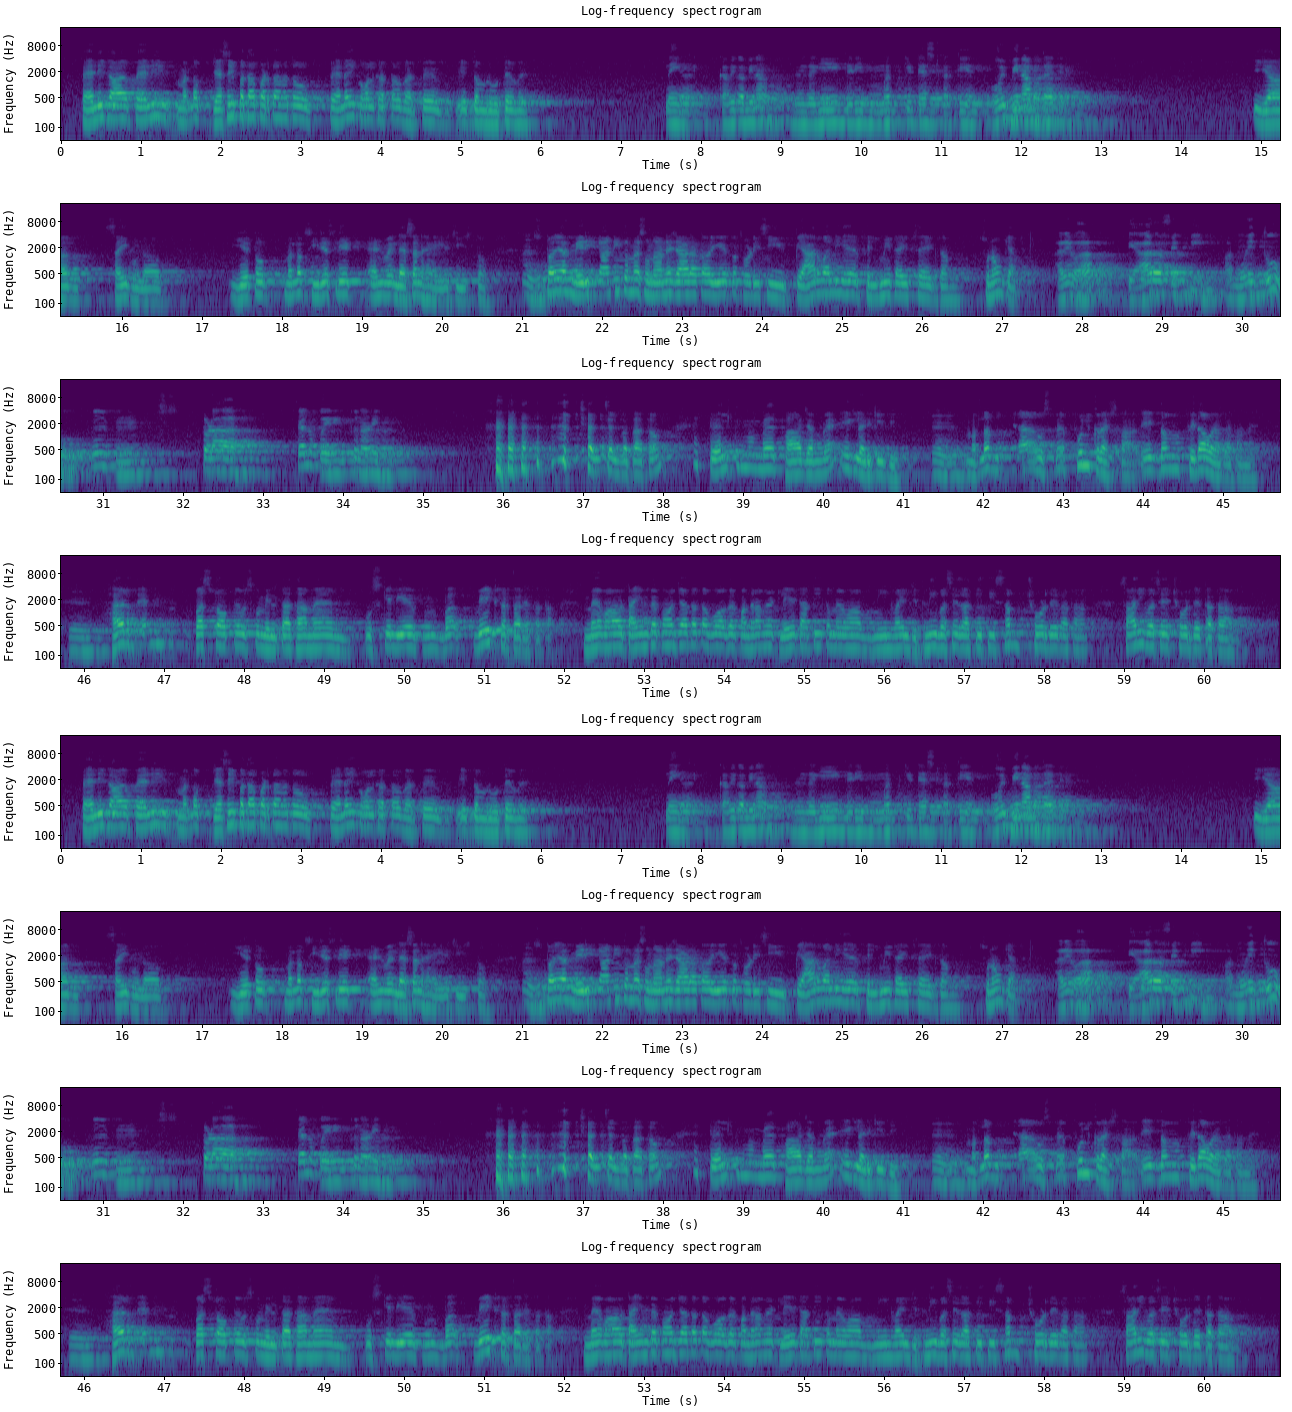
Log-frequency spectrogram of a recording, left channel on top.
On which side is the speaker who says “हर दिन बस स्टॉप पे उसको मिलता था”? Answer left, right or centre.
Left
